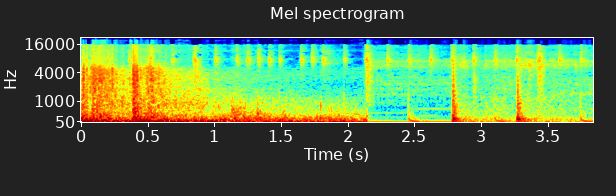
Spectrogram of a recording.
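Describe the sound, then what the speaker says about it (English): Sonic booms from returning rocket boosters: a heavy rumbling boom fading out, then sharp thudding cracks in quick succession, loud and distant-sounding outdoors with no talking. "And when this happens, it creates sonic booms."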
